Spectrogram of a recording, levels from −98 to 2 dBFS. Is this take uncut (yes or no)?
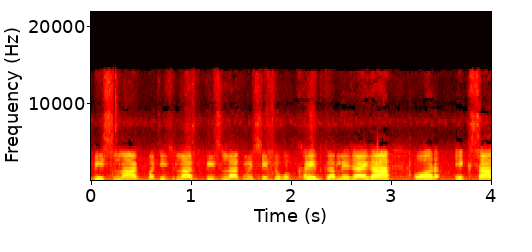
yes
